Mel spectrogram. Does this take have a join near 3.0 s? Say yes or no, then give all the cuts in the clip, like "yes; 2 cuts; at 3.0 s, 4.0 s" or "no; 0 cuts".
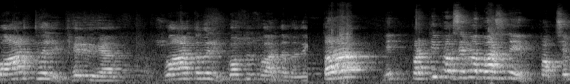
yes; 1 cut; at 3.0 s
